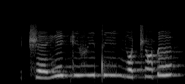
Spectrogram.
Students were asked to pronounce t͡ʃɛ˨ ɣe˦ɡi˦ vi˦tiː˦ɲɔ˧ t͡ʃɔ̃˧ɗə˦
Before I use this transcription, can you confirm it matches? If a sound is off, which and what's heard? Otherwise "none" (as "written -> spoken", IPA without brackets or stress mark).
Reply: none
